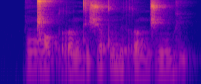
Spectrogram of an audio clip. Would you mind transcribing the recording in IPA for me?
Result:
ŋ͡ǁ ɔ b r ɔ n d e ʒ ɔ t ŋ ɯ r ɔ n d͡ʒ ɯ ŋ m b i

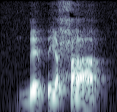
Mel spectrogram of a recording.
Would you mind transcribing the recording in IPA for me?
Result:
ɡ͡b ɛ p e ħ a

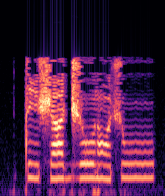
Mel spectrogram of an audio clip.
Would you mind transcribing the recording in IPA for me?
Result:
t i˨ ʃ a˨˦ d͡ʒ o˧ ɾ ɔ̃˨ ʃ u˧

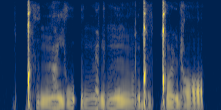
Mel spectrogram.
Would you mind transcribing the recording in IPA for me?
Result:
ǃʰ ɨ ŋ ã j u ʔ ɨ ŋ a ɖ ŋ ũ ŋ ɔ̃ ɡ͡ǃ ɨ ǃ ɔ̃ ɖ ɔ

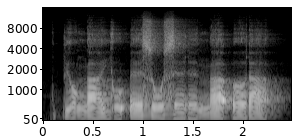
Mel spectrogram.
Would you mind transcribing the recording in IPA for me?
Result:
pʲ ɔ˦ ŋ a˦˨ j o˦ ʔ ɛ˧ z o˧ z ɛ˧ ɾ ɛ˨ ŋ a˦ ʔ ʌ˦ ɾ a˨

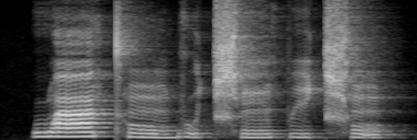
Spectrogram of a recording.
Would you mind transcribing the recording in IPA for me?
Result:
w ã˦ tʰ ũ˨ b ṵ˦˨ t͡ɕʰ ĩ˨ p ḭ˦˨ t͡ɕʰ ũ˦˨

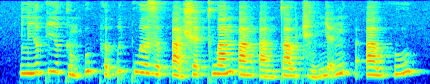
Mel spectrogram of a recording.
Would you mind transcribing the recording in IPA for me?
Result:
l i˨˦ ə̯ k i˧ ə̯ k ə˧˩ m ʔ u˦˥ p̚ h ə̰˧˨ w ɓ ɨ˦˥ p̚ k w əː˧ z ə˨˩ p̚ ʔ a˧˩ j x ɛ˨˩ t̚ k w a˨˦ n ʔ a˧ ŋ ʔ a˨˩ n t̪ a˧ w t͡ɕ u˧˩ ɲ ɛ̰˧˥ ŋ | ʔ a˨˩ w h u˨˦

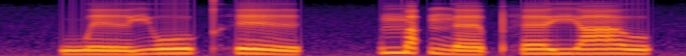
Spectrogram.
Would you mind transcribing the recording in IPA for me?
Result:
w e˨ ɪ̯ j o˦ ʊ̯ kʰ e˦˨ ɪ̯ | m ä˦ ʔ ŋ ɛ˨ pʰ ɛ˦ j a˦ ʊ̯

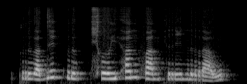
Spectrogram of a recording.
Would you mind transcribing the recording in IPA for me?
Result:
p r ɯ˩˦ a̯ d eː˥˩ k̚ r ɯː˨˩ k̚ t͡ɕʰ ɤː˦˥ j h a˥˩ n f a˧ n k r i˧ n r a˩˦ w

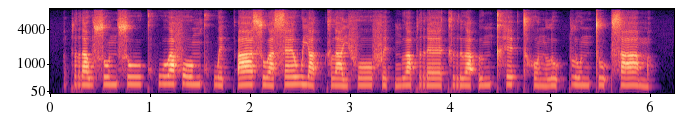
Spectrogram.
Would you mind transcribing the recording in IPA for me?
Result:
p r a˧ w s u˧ n s uː˧ kʰ w u˦˥ a̯ f oː˦˥ ŋ kʰ w e˨˩ k̚ ʔ aː˥˩ s u˨˩ a̯ s ɛː˥˩ w j a˨˩ t̚ k l a˨˩ j f oː˧ f e˨˩ k̚ ŋ ɯ˧ a̯ p r ɛː˧ k r ɯ˧ a̯ ʔ ɯ˦˥ ŋ kʰ e˥˩ ʔ tʰ o˧ n l u˦˥ ʔ p l u˧ n t u˦˥ ʔ s a˥˩ m

